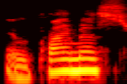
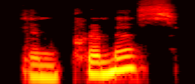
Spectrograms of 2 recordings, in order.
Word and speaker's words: in primis: this right here so depending on the pronunciation that you're used it's either in Primus or in primis I use a Latin pronunciation that's a classical which would be it in premise so you know whatever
